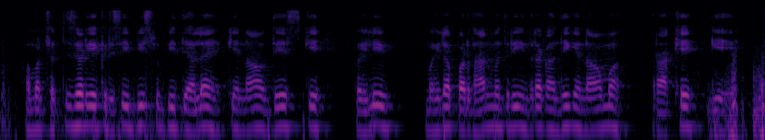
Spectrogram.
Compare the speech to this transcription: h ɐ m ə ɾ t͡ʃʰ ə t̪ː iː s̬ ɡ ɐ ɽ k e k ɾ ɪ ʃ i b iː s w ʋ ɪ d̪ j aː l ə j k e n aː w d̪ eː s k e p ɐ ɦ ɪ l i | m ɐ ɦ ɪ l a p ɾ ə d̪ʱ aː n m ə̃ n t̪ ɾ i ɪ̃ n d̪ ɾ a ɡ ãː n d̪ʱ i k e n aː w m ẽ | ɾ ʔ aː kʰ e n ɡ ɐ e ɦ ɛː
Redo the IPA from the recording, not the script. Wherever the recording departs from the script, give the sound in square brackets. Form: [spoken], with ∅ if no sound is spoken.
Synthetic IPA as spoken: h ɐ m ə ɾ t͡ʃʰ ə t̪ː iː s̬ ɡ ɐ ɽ k e k ɾ ɪ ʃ i b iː s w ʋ ɪ d̪ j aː l ə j k e n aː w d̪ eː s k e p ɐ ɦ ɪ l i | m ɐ ɦ ɪ l a p ɾ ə d̪ʱ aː n m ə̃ n t̪ ɾ i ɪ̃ n d̪ ɾ a ɡ ãː n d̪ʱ i k e n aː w m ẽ | ɾ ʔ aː kʰ e [∅] ɡ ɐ e ɦ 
